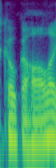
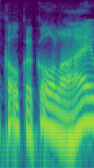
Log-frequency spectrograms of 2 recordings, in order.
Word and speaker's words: Coquihalla: from Quebec and he couldn't pronounce Coquihalla he used to call it a I'm going over to a Coca Cola way oh yeah oh yeah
